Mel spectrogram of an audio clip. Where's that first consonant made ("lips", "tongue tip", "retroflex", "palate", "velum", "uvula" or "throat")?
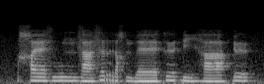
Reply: uvula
